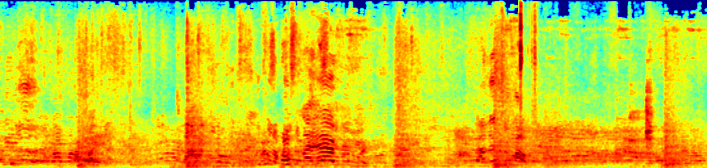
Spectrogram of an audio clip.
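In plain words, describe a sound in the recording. Young women talk and laugh excitedly close by.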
